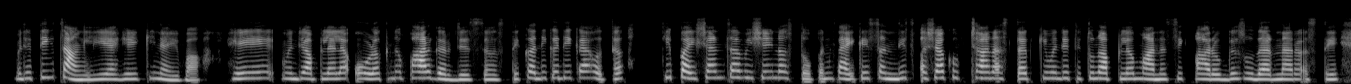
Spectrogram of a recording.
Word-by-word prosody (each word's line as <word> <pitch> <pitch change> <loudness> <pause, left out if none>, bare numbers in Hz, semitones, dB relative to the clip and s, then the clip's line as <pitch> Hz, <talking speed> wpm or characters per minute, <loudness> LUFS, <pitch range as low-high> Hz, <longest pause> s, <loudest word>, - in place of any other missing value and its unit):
म्हणजे 255 +2 -4
ती 320 0 0
चांगली 225 0 +5
आहे 240 +1 0
की 275 - -9
नाही 230 -6 +1
बा, 100 - -2 0.3
हे 275 +2 -1
म्हणजे 265 -1 -2
आपल्याला 255 +1 +1
ओळखणं 265 +2 -1
फार 295 0 +6
गरजेचं 225 -1 0
असते. 220 +3 -7
कधी-कधी 290 +1 -2
काय 300 -1 +2
होतं 255 -2 -3 0.4
की 315 - -5
पैशांचा 305 +2 +2
विषय 305 0 -3
नसतो 295 - -4
पण 265 - -3
काही-काही 260 +1 +1
संधीच 270 0 0
अशा 300 +2 +3
खूप 315 -3 -9
छान 285 -1 +3
असतात 265 -1 0
की 285 - -8
म्हणजे 280 0 -3
तिथून 275 +1 -5
आपलं 255 -1 +3
मानसिक 240 +1 +2
आरोग्य 235 +1 +2
सुधारणार 235 -2 +3
असते, 235 0 -3
260 Hz, 160 wpm, -23 LUFS, 235-285 Hz, 0.4 s, फार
